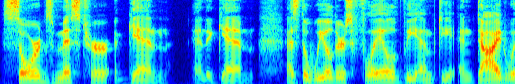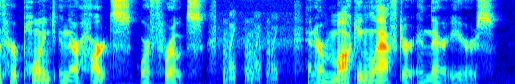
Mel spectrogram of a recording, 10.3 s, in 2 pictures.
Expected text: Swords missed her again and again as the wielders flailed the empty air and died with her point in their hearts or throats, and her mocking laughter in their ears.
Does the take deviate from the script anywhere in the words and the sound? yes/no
yes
